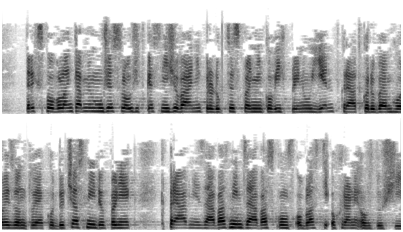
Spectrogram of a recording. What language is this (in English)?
Czech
